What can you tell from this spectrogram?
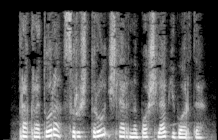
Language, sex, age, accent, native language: Uzbek, female, 18-24, Toshkent shahri, Uzbek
